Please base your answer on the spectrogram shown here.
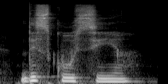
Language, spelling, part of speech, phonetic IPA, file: Ukrainian, дискусія, noun, [deˈskusʲijɐ], Uk-дискусія.ogg
- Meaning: discussion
